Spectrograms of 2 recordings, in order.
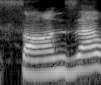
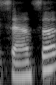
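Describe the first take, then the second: First: The middle consonant is a buzzing z sound. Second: The middle consonant is a hissing s sound. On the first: Someone else says it this way. "like like it's got a Z in it" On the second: The speaker says it this way. "I always say Sansa"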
